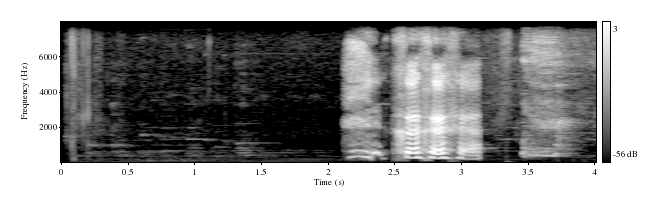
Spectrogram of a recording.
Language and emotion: Russian, positive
